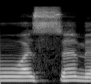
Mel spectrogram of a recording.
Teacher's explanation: الذی جعل لکم الارض، الذی جعل لکم الارض فراشا والسماء، دیکھیں تنوین کے بعد واو حروف یرملون میں سے یہاں پہ ادغام ہوا۔ آگے سما پہ یہ جو مد ہے یہ مد متصل ہے، کیونکہ حمزہ اسی کلمے میں ہے۔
